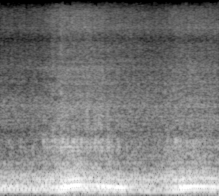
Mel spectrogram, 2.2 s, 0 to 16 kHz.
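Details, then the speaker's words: 1986 Mustang 5.0 GT, Lunati Wolverine cam, BBK longtube headers, 650 Holley, at the drag strip. Deep revs with a raspy edge give a rough exhaust note; possible header leak suspected, not confirmed. "Man, that sounds saucy. Sounds like you got a header leak."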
